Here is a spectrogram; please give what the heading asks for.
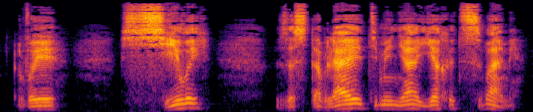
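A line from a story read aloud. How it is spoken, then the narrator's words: Trembling voice. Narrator (Russian): дрожащим голосом заговорил Джипа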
